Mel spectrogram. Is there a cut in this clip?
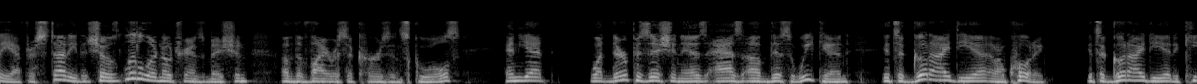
no; 0 cuts

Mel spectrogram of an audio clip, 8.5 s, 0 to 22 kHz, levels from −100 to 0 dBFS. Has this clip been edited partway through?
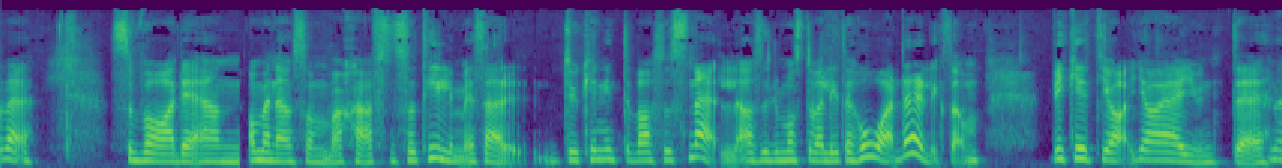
yes; 1 cut; at 1.6 s

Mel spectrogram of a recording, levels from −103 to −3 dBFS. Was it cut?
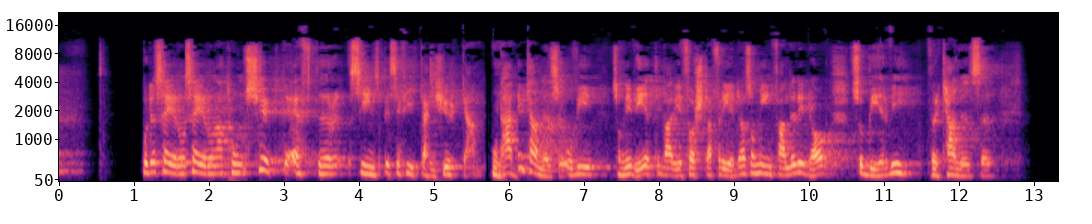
yes; 4 cuts; at 1.7 s, 4.9 s, 5.7 s, 6.1 s

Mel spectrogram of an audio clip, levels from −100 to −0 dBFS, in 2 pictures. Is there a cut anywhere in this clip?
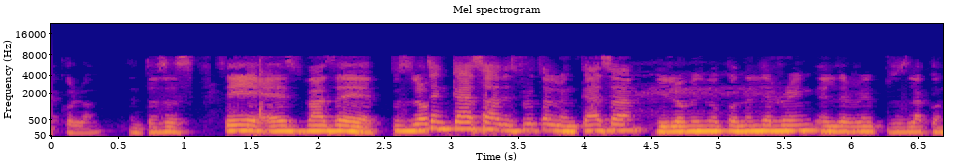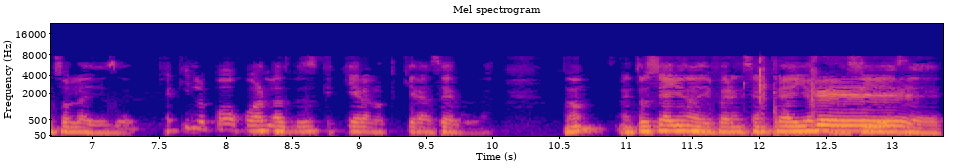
yes; 6 cuts; at 1.2 s, 2.8 s, 4.5 s, 7.6 s, 9.8 s, 10.9 s

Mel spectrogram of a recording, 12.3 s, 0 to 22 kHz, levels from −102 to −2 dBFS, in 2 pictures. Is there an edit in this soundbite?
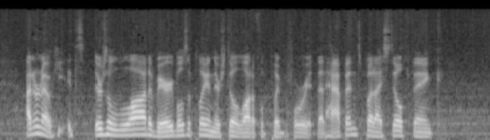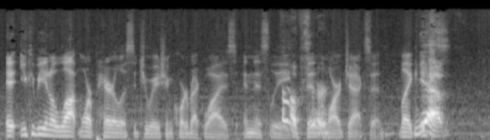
yes; 1 cut; at 3.4 s

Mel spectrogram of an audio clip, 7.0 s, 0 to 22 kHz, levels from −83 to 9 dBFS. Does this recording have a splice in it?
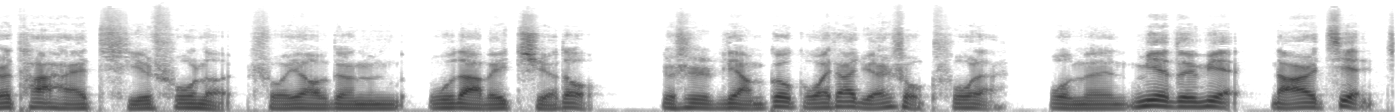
yes; 2 cuts; at 3.1 s, 5.1 s

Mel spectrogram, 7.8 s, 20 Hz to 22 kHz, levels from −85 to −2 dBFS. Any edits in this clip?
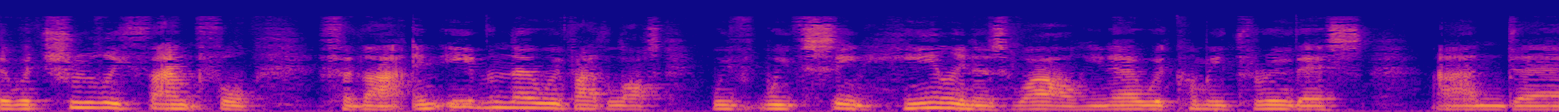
no; 0 cuts

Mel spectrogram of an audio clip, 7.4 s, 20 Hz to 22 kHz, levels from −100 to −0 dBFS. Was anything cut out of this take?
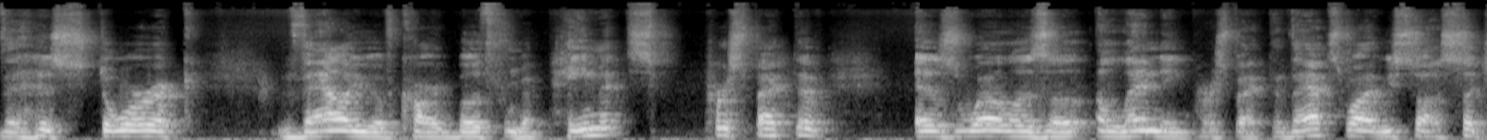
no; 0 cuts

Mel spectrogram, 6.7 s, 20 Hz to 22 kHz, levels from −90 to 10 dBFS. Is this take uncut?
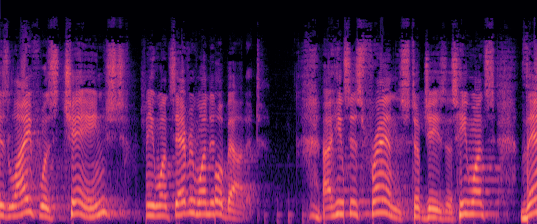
no; 4 cuts; at 1.8 s, 2.7 s, 4.3 s, 5.2 s

